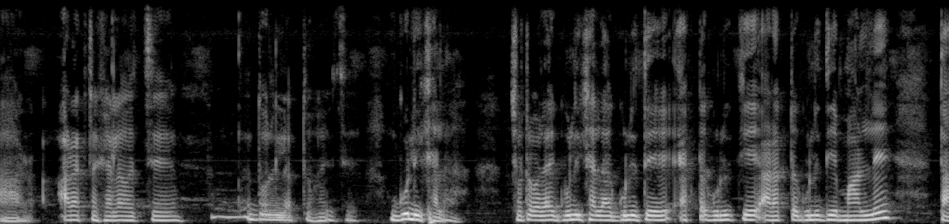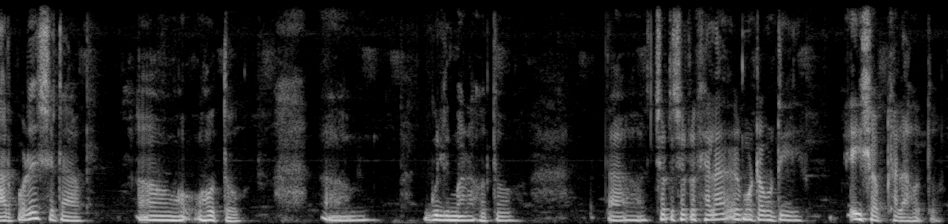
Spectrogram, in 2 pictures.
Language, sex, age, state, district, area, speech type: Bengali, female, 30-45, West Bengal, Howrah, urban, spontaneous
